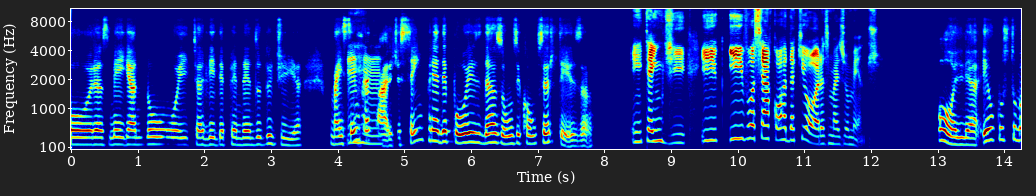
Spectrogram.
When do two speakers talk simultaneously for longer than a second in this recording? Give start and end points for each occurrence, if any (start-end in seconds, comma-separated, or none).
none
